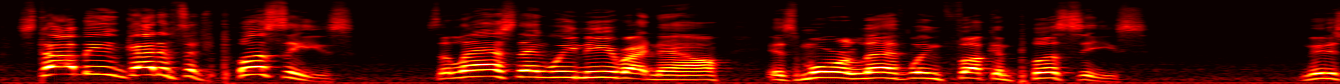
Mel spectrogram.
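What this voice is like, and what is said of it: Usual voice. Nothing is said of it.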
